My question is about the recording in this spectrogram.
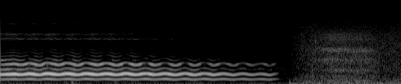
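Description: A woman's unaccompanied voice holds one long note of a traditional Serbian folk song with a wide, even vibrato, fading out a little under three seconds in. It then cuts to faint outdoor background noise.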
